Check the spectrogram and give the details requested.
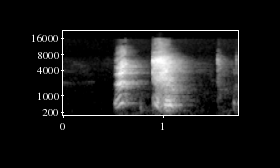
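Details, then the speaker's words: Demonstrated "normal sneeze": one ordinary sneeze, a short intake followed by a sharp, hissing explosive burst. "So yeah, first one will be the normal sneeze, like usual."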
